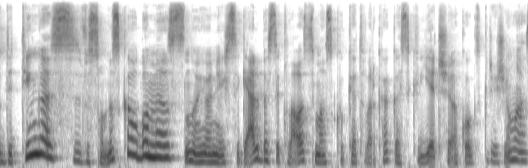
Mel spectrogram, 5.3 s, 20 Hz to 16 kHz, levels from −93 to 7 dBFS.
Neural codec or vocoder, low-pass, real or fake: none; 14.4 kHz; real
